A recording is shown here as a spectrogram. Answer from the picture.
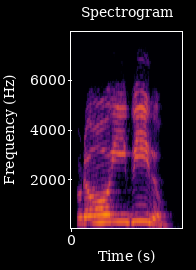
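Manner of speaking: "Prohibido" slowly, oi as one glide; vowels kept together. Shown as a demonstration. Teacher showing vowels that stay joined, "Prohibido" slow and gliding. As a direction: draw out "Prohibido" without splitting oi. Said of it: "aquí no se separan".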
